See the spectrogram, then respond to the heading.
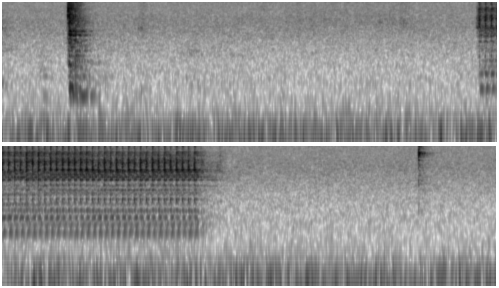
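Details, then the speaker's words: Victory Vegas Jackpot with a newly installed fuel pump, key on, on a chilly day: sharp relay click, then about two seconds of steady buzzing hum that cuts off cleanly. Normal fuel pump prime. "Gas fuel pump sounds good. I'm gonna let it prime once."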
